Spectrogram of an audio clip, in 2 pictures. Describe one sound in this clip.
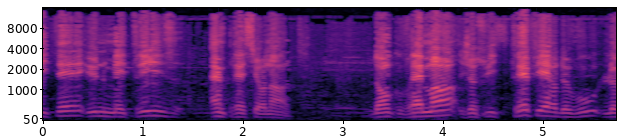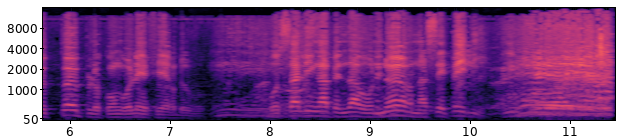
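A man speaks into a microphone in a calm, measured voice.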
